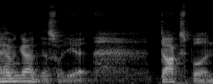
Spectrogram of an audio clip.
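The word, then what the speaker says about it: Dachsbun: gotten this one yet doc spun not Dax bun I was giving y'all crap earlier about saying Dash bun and I'm sitting here saying it wrong myself that's cool though so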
